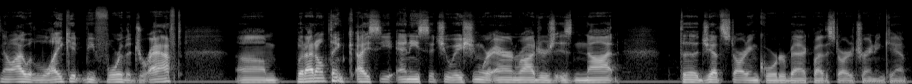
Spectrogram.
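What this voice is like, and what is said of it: Hoarse, strained voice. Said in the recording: “My voice is shot. I was already getting sick, and now my voice is just jacked.”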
